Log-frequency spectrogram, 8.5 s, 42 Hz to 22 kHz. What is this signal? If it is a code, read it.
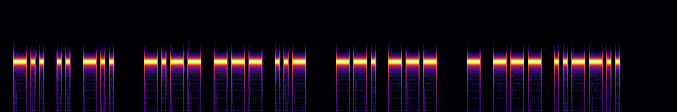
Morse code, heard as a keyed tone, about 22 wpm, 700 Hz. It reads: DID YOU GO TO?
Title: Sentences from Top 1000 Words - Review Part 5 - 22wpm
